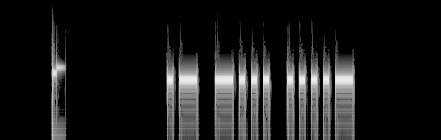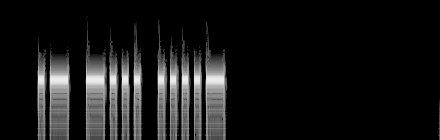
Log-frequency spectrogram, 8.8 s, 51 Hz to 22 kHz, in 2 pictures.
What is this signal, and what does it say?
Morse code, heard as a keyed tone, about 20 wpm, 700 Hz. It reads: AB4 AB4
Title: USA Call Sign Prefixes - Repeated 2x - 20wpm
